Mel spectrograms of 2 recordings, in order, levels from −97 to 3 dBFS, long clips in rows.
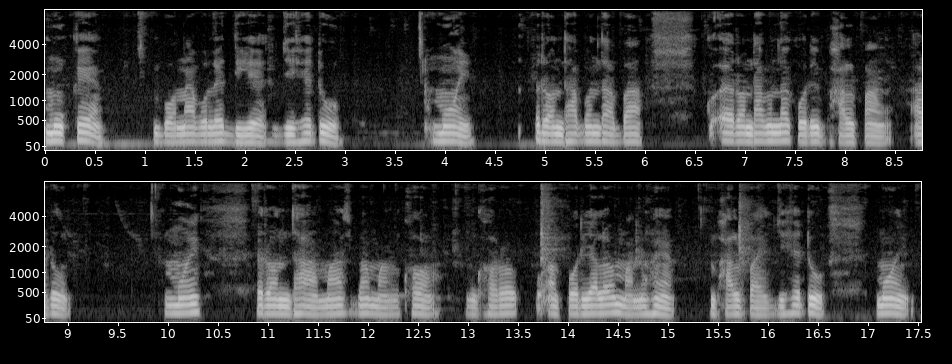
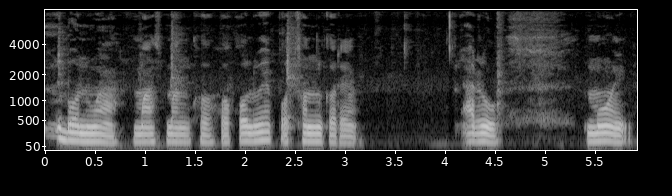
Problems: constant background noise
